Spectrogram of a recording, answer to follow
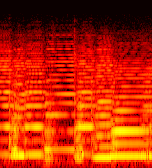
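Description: Bayan, a Russian chromatic button accordion, playing a Russian pop melody in held reedy notes, with short bass notes sounding between them.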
